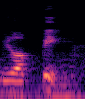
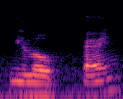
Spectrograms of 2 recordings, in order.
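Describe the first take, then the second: First: The second word has an 'ee' vowel. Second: The second word has an 'eh' vowel. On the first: This is how people in this place say it. "They say it here Milo Ping" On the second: This is the familiar way of saying it. "It's like Milo Peng, which means iced Milo"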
